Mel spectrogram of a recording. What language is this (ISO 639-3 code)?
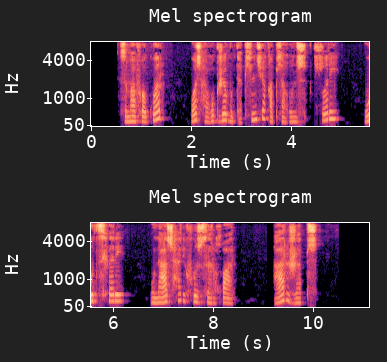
kbd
